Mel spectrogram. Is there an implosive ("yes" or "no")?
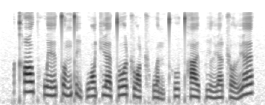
no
